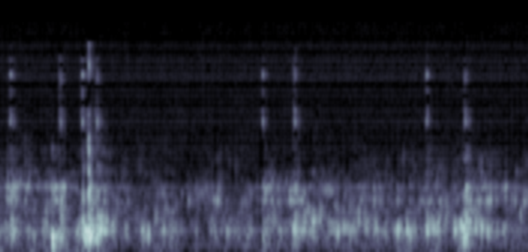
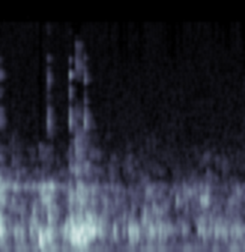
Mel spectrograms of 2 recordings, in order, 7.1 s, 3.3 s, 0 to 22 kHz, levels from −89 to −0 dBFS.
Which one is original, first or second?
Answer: second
